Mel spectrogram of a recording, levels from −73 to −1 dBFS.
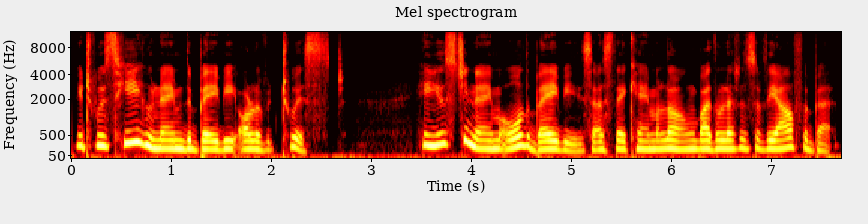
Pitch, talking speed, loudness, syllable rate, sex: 190 Hz, 200 wpm, -15 LUFS, 5.1 syllables/s, female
